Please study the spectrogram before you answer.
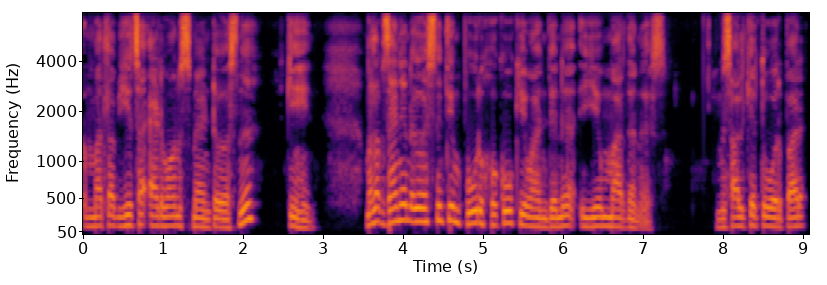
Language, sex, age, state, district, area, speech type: Kashmiri, male, 60+, Jammu and Kashmir, Budgam, rural, spontaneous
